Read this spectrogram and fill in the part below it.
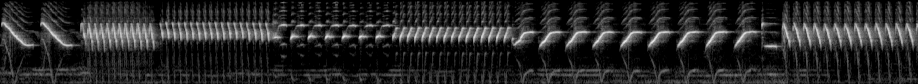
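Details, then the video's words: Bottle-green canary singing a fast, varied song: swooping whistled notes, then dense buzzy rolls and rattling tours, each phrase a rapid run of identical high syllables at a different pitch, with hardly a pause. "Suara Merdu Burung Kenari Hijau Botol"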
